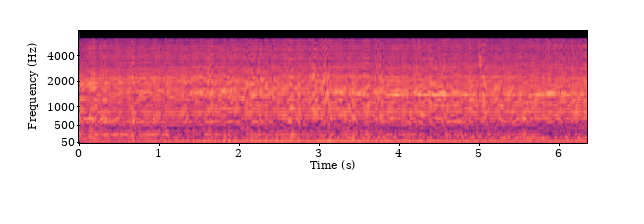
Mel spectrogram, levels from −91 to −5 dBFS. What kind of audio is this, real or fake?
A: fake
